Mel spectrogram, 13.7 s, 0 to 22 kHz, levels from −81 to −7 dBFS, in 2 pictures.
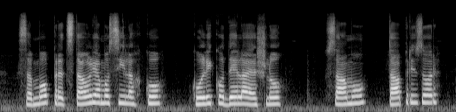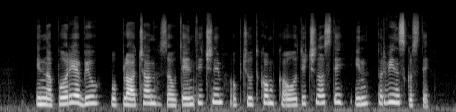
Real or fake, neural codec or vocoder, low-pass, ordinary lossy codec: real; none; 14.4 kHz; none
